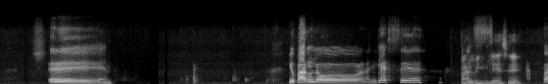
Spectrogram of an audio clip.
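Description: A woman speaks slowly and clearly through an online call, drawing out her words.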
